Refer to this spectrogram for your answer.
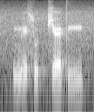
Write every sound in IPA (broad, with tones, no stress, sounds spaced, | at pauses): m e˩ s u˧˥ t̚ t͡ɕ ɛː˧˥ t̪ i˧˥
